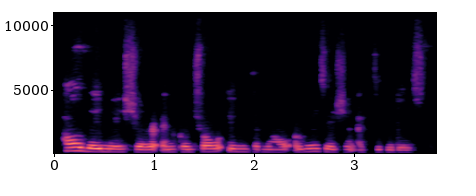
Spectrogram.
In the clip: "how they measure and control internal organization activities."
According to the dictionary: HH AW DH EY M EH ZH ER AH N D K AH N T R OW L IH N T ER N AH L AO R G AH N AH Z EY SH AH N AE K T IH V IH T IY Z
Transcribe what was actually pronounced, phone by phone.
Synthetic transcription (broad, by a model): HH AW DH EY M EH SH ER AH N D K AH N T R OW L IH N T ER N AH L AO R G AH N AH Z EY SH AH N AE K T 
